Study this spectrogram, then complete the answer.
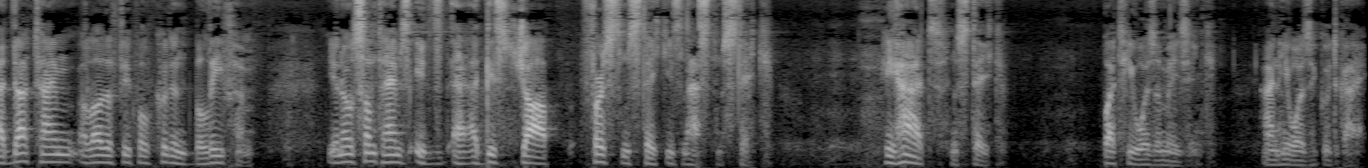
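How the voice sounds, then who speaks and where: Speaking in a Persian accent at a moderate pace, the voice shows ordinary pitch variation and long, frequent pauses. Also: man, medium pitch for a man. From Iran. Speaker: journalist and regime opponent. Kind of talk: panel Q&A after film screening. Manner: halting.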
